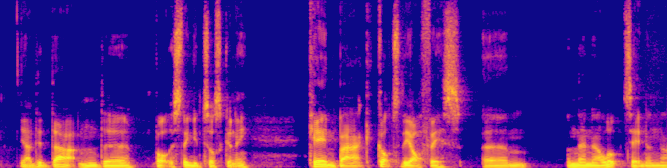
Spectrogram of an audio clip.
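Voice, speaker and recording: Very deep, low pitch from a man with a Yorkshire accent, at a fairly quick pace. The recording is very clean, with a silent background. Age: 50s. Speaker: property investor. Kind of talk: interview. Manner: animated.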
